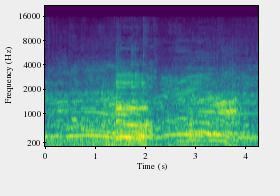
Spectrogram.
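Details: Sahiwal bull calves at a cattle market on 14 October 2024, bought by a farmer from Dhaka: long harmonic moos, one swelling and bending midway, then a second steadier moo, over a murmuring crowd.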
